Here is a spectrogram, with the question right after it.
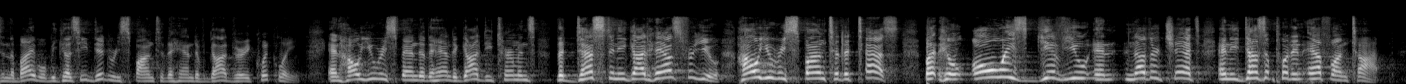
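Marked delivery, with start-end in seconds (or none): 3.3-13.9 higher and louder, the preacher's voice climbing to a peak; full-force preaching. Acted. Pastor rallying the congregation about retakes from God, full-force preaching. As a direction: drive it home from the pulpit.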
